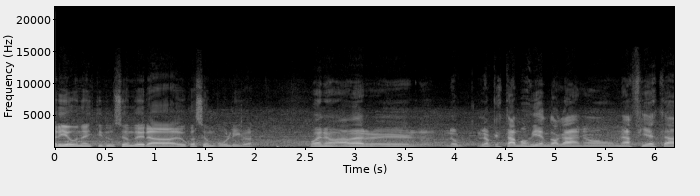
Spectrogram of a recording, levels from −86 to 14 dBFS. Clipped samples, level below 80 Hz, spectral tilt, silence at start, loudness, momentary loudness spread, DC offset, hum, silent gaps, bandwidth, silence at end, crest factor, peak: under 0.1%; -54 dBFS; -5.5 dB/octave; 0 s; -21 LUFS; 11 LU; under 0.1%; none; none; 12 kHz; 0 s; 18 dB; -2 dBFS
